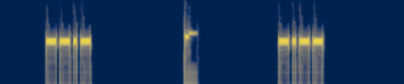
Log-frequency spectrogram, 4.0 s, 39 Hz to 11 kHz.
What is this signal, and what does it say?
Morse code, heard as a keyed tone, about 35 wpm, 700 Hz. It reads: Q Y
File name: Single-Letter-Number-35wpm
